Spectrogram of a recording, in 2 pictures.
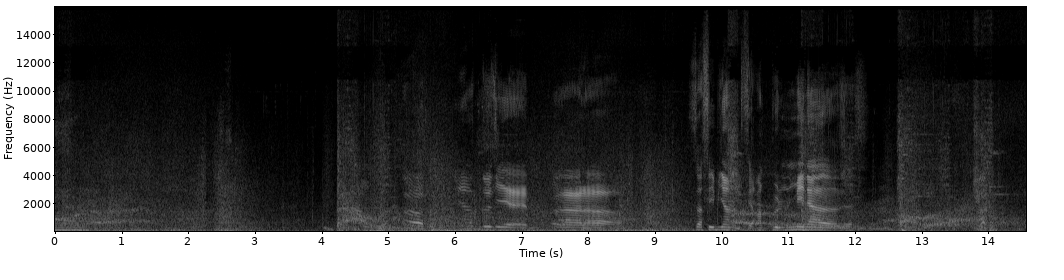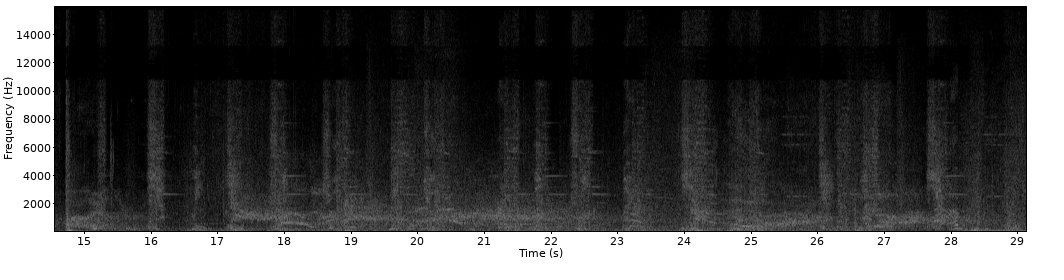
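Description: Swords clash and slash in a fierce fight.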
